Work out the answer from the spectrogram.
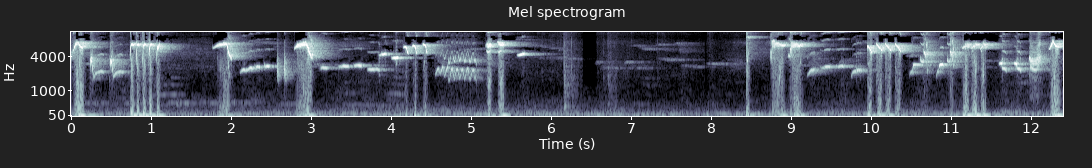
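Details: A Sunda blue robin seeking a rival delivers rich, high whistled phrases mixed with dense clicking and chattering trills, in two long bursts with a quiet pause between them.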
